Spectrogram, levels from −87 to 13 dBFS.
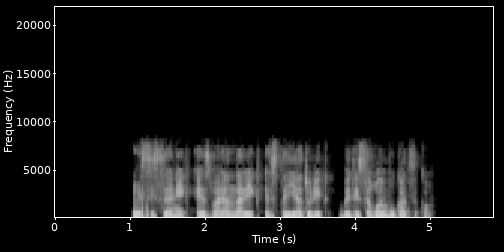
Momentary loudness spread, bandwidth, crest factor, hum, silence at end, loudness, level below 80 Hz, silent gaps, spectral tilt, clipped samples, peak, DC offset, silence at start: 8 LU; 8.2 kHz; 14 dB; none; 0.85 s; -15 LUFS; -62 dBFS; none; -4 dB/octave; under 0.1%; -2 dBFS; under 0.1%; 1.05 s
